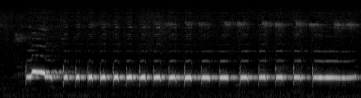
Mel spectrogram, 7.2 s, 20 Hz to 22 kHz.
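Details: A farm-bred Bangkok-type zebra dove from Pasuruan, East Java, hatched 20 March 2023, gives a long, mellow cooing phrase on one steady pitch, pulsing about four times a second over a faint background murmur.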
